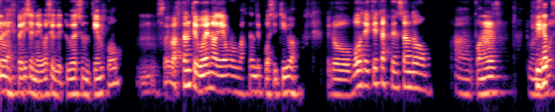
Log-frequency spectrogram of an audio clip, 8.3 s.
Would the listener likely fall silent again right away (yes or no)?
no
